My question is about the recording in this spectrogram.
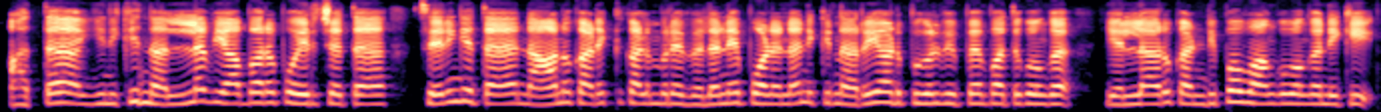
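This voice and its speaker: A woman voicing a hardworking elder daughter-in-law in a cartoon story, shrill and protesting. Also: flat delivery, fast, a bit bright, clear, resonant tone, natural voice. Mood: eager.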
